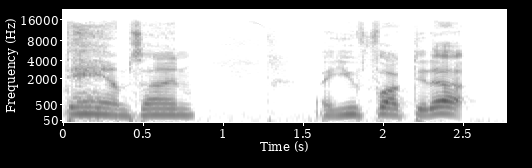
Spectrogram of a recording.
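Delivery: ordinary delivery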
